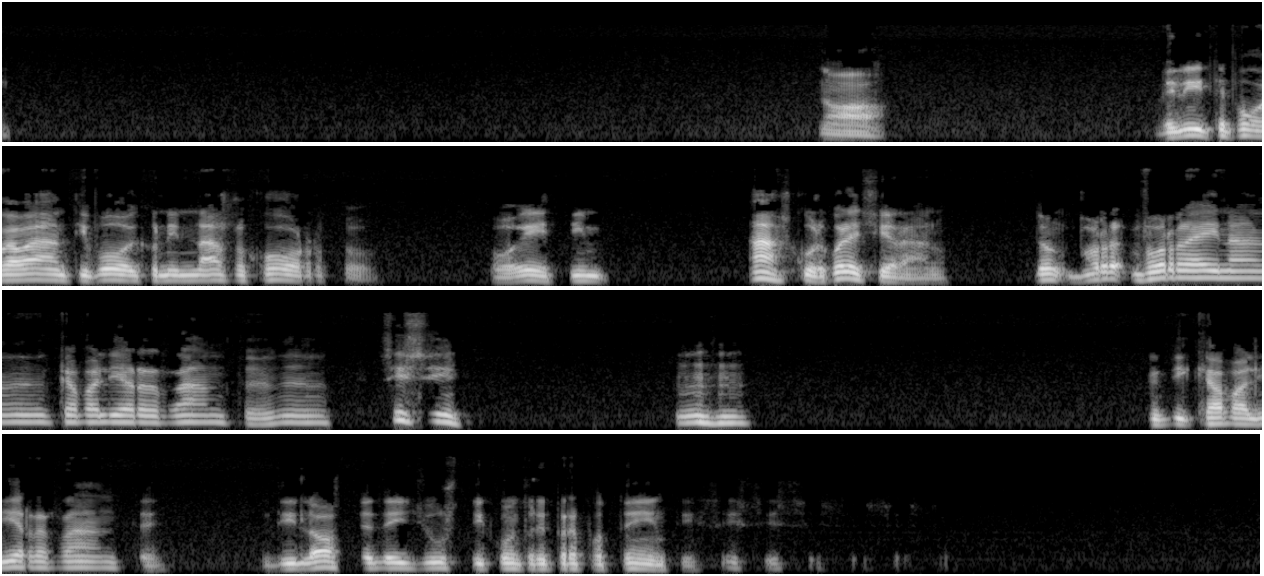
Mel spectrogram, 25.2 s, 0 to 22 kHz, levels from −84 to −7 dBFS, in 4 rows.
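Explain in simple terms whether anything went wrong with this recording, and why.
Nothing stood out on listening to this speech recording; it sounds like a normal internet call.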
